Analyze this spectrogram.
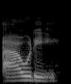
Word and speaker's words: Aury: Okay, my name is pronounced Audi. And I always tell them like the car, but it spells differently.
